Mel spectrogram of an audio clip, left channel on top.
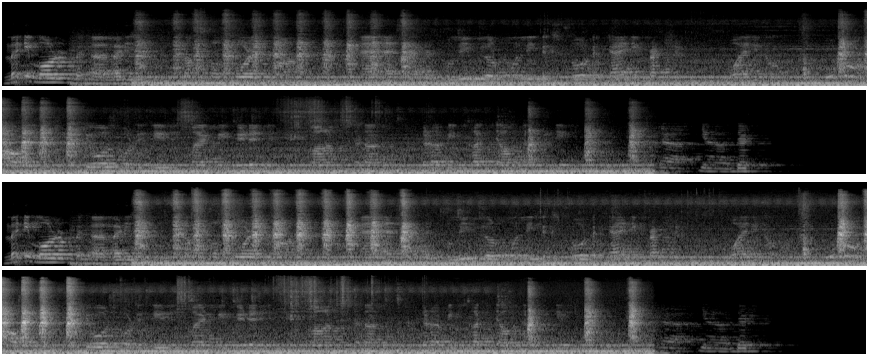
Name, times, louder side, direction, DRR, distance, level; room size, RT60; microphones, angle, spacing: voice 1, 0.0-2.9 3.6-6.9 7.2-7.8 8.2-12.5 12.9-14.4, equal, ahead, 3 dB, 5.7 m, -36 dB
sound 1, 0.6-14.1, left 1 dB, 15° left, 2.2 m, -43 dB
sound 2, 1.3-15.2, right 3 dB, 40° right, 1.2 m, -27 dB
sound 3, 1.3-12.9, right 6 dB, 75° right, 7.7 m, -48 dB
voice 2, 15.2-16.1, left 3 dB, 40° left, 3 dB, 2.7 m, -44 dB
24.5 x 21.0 x 7.0 m, 0.73 s
head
